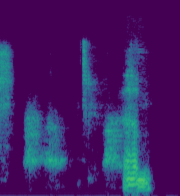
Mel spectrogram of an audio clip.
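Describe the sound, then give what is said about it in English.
A dog barks in the background during a finance report, a few short, sharp yelping barks in separate bursts, with the last one longer and fuller. “Excuse me if you can hear the barking in the background.”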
